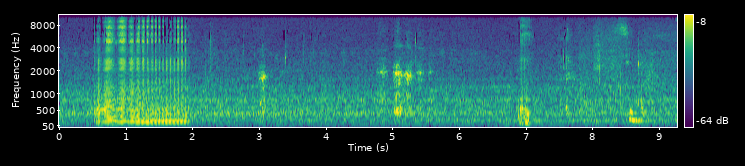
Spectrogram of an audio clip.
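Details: Pi Pi snoring: a single rattling, buzzy snore at the start, followed by faint sniffs and soft breathing noises in a quiet room; ordinary snoring.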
